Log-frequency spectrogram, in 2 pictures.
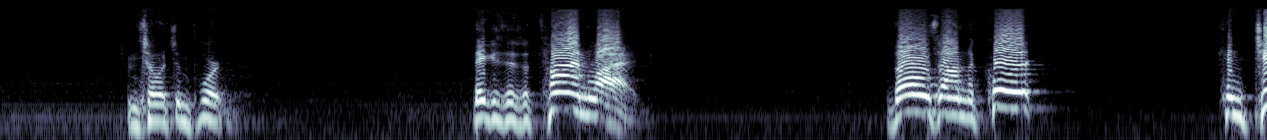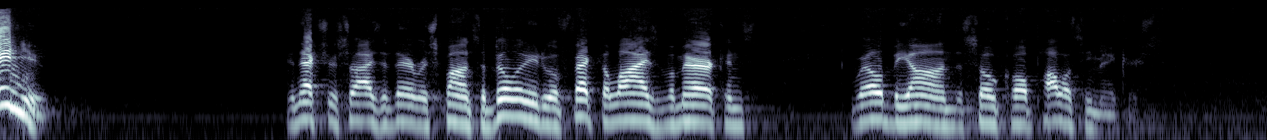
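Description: A man speaks with emphasis into a microphone, pausing between phrases.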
